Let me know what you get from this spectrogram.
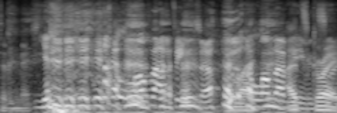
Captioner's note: laughing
